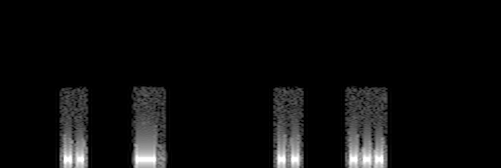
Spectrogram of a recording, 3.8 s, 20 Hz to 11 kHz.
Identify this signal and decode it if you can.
Morse code, heard as a keyed tone, about 25 wpm, spaced as for 15 wpm, 600 Hz. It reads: IT IS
